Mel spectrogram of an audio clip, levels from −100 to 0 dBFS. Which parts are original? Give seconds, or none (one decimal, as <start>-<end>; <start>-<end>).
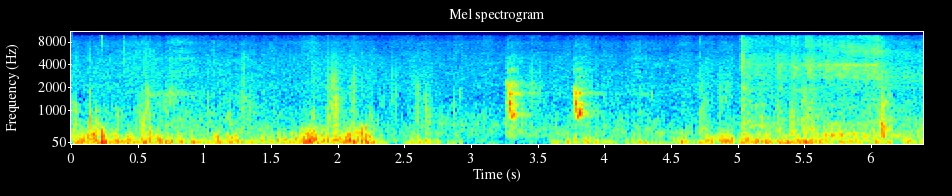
1.2-3.0; 4.4-5.7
